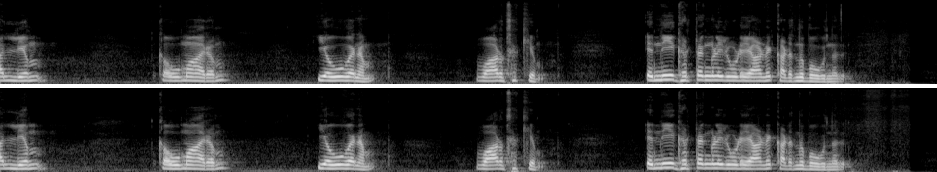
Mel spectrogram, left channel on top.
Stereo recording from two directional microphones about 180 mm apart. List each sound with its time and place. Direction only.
0.0 s speech: 15° left (ahead or behind)
1.5 s a sound: centre (ahead or behind)
1.9 s speech: centre (ahead or behind)
3.2 s speech: 15° left (ahead or behind)
6.4 s speech: 20° left (ahead or behind)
